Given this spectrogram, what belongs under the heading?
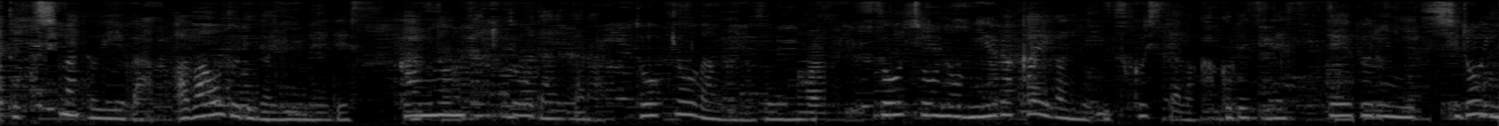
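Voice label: female instantaneous source; SiSEC10; underdetermined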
